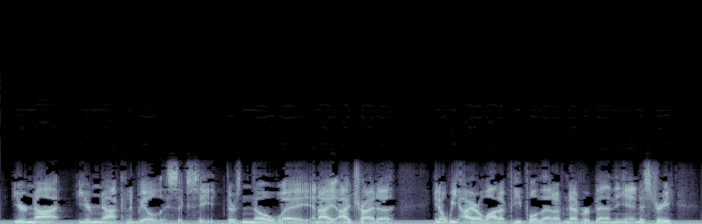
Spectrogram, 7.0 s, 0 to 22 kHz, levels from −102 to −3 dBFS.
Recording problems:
garbled, watery; badly; nothing above 5.5 kHz
electrical hum; noticeable; throughout; 50 Hz, 20 dB below the speech
uneven, jittery; strongly; from 0.5 to 6.5 s

